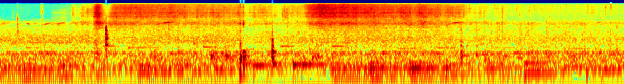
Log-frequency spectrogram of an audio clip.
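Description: A lawn sprinkler sprays water with a steady hiss.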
